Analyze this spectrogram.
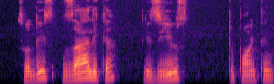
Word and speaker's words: ذلك: so if you know zalikal quite a lot in quran so again just reminding you that it's pronounced as zalika but this alif is omitted because of constant usage and it's written as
